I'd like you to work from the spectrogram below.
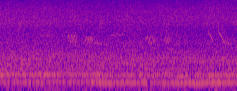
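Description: Bees buzz steadily around people standing still among them outdoors in the countryside, a continuous droning hum with occasional closer passes, fairly faint and without talk.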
